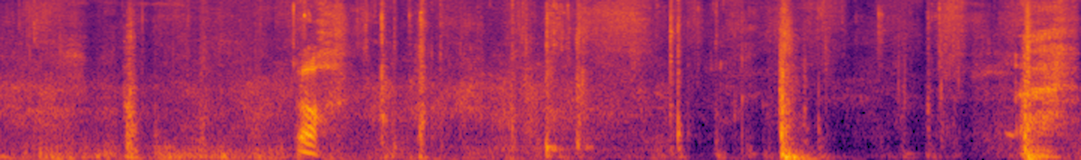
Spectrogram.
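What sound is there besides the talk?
getting into a car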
